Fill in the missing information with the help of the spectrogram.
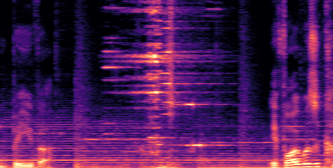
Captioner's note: sharp chiming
